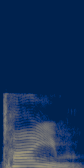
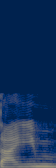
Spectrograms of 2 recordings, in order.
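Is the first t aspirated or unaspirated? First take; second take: aspirated; unaspirated. First: The t is breathy, with a puff of air. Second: The t is plain, with no puff of air. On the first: This is the English way of saying it. "वो लोग बोलते हैं" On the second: This is the Indian way of saying it. "हम लोग बोलते हैं"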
